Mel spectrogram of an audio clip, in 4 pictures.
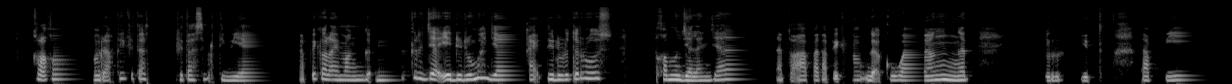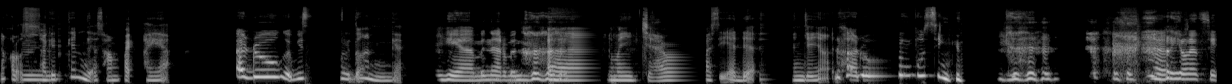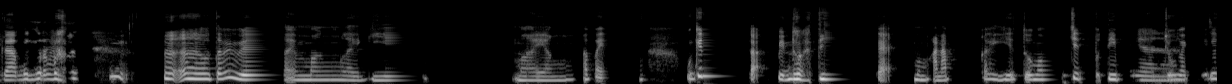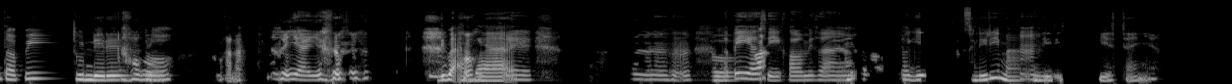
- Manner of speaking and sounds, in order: distorted speech; put-on voice: "Aduh gak bisa"; laughing while speaking: "bener"; put-on voice: "Aduh, aduh, pusing"; chuckle; laugh; in English: "Relate"; laughing while speaking: "bener banget"; in Japanese: "tsundere"; laughing while speaking: "Oh"; laughing while speaking: "Eh, Iya iya. Oke"; laugh
- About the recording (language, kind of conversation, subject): Indonesian, podcast, Menurut pengalamanmu, apa peran makanan dalam proses pemulihan?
